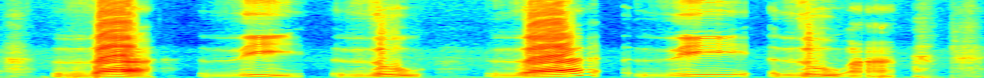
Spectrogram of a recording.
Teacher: ujung lidah kita menempelkan dengan gigi seri atas kita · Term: huruf zal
